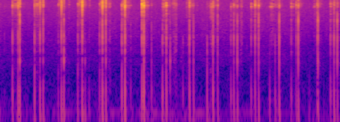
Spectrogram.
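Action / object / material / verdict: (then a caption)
tap / small plastic ladle / plastic / none. A small orange plastic ladle is held by its thin handle close to the mic while the fingertips of the other hand tap its shallow, hollow bowl. About twenty quick, dry, hollow taps come in an uneven rhythm, each with a short bright click and almost no ring. A low steady hum sits underneath.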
